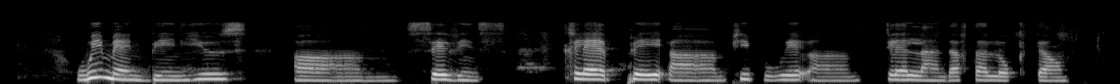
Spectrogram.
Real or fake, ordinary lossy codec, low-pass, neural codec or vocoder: fake; none; 7.2 kHz; vocoder, 22.05 kHz, 80 mel bands, Vocos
